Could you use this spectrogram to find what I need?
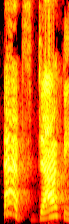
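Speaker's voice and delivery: loud, high outraged yell; teacher yelling in outrage. A narrator's reading. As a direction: shout the protest. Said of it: "yelled Missus Jaffe".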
